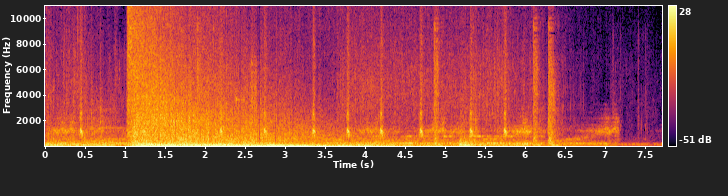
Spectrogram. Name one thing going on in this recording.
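Magical energy bursts crackle and rumble loudly.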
